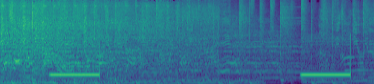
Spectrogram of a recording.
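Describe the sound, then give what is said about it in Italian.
A telephone call rings out: two long, steady ringback beeps about five seconds apart, heard over busy background sound with voices. “chiamiamo Franzoni, ti prego, dai”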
